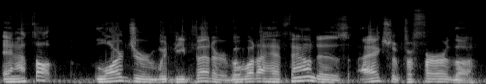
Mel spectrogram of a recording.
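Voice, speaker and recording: A man's voice: mid-range voice, normal speed. A man chatting casually as a motorcycle vlogger while riding, his voice enclosed inside a helmet. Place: outdoors, riding a motorcycle on country back roads. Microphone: microphone inside a helmet. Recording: wind and engine noise, helmet mic.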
